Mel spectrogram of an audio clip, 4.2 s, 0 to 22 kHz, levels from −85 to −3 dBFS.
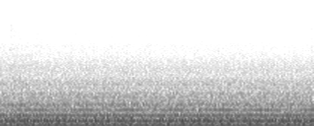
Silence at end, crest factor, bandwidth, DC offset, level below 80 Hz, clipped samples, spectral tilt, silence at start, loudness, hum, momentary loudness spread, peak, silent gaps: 0 s; 12 dB; 5.4 kHz; under 0.1%; -38 dBFS; under 0.1%; -10 dB/octave; 0 s; -34 LUFS; none; 1 LU; -20 dBFS; none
